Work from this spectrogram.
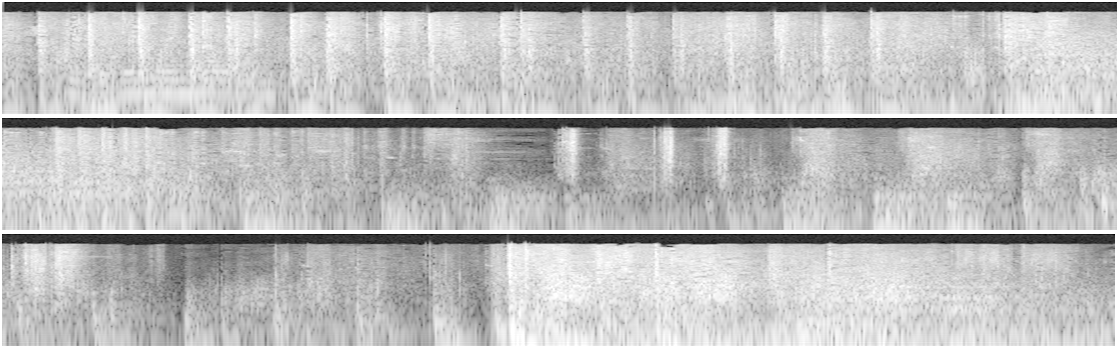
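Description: Video game gunfire crackles in rapid bursts and scattered single shots, loud and close, with a heavier volley near the end and no talking.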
